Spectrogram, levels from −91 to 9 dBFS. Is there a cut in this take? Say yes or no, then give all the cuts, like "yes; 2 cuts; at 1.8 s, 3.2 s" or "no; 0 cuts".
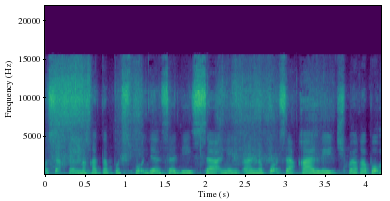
no; 0 cuts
